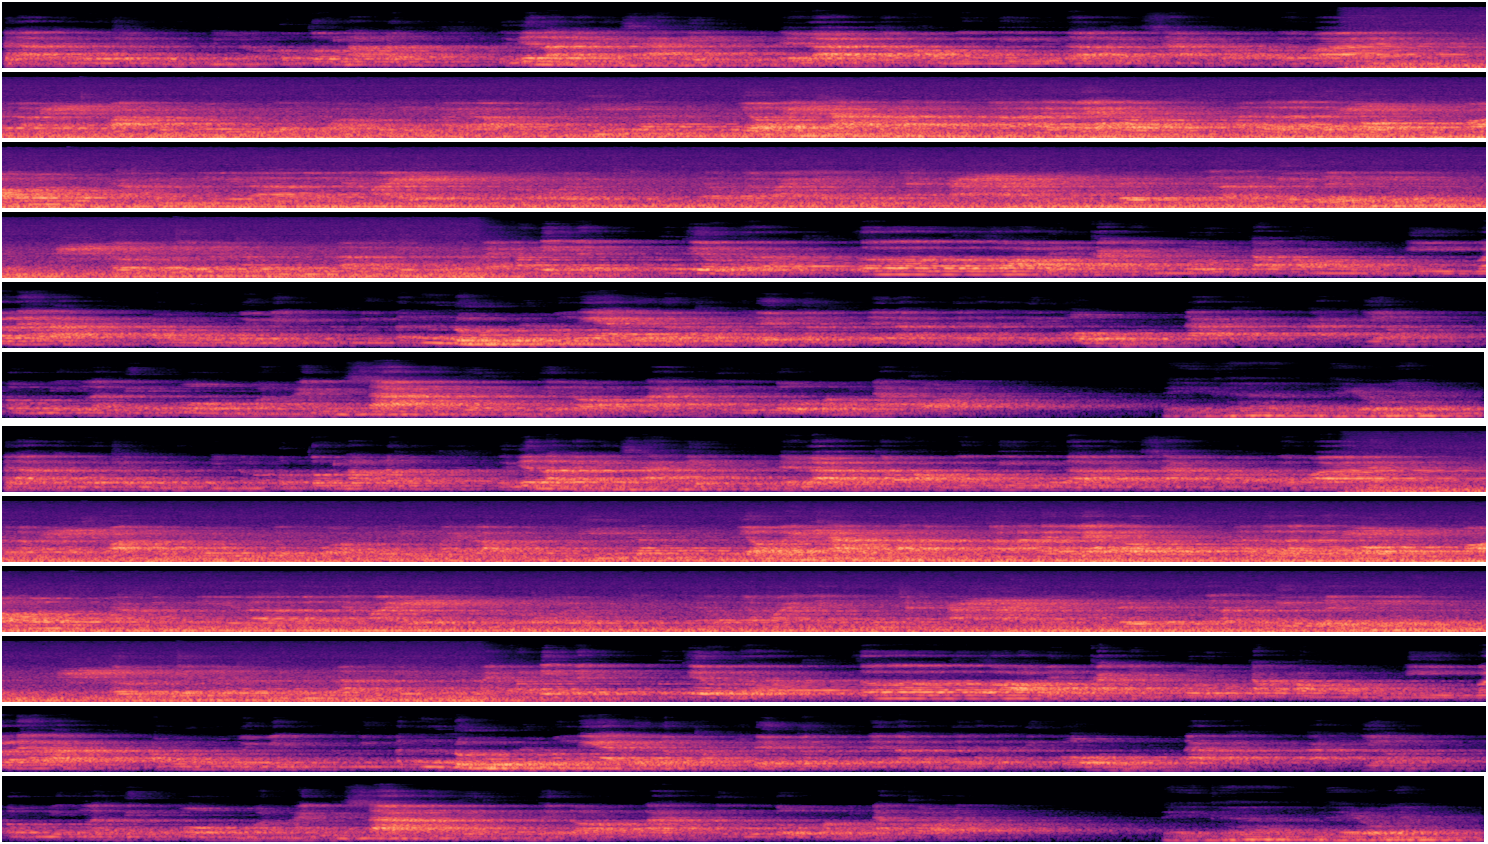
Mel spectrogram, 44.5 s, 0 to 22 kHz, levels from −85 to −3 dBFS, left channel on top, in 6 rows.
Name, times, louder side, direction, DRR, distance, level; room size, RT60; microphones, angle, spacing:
voice 1, 0.0-7.0 7.4-10.8 11.0-17.8 18.3-22.0 22.8-25.3 25.5-30.1 30.4-35.9 36.2-36.7 37.1-41.9, equal, 15° right, -8 dB, 0.6 m, -26 dB
sound 1, 6.7-24.7, equal, 75° left, 0.9 m, -28 dB
voice 2, 11.3-12.0 20.9-21.1 21.4-22.1 42.9-44.2, right 1 dB, 65° right, -8 dB, 0.7 m, -30 dB
3.3 x 2.4 x 3.4 m, 2.7 s
head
